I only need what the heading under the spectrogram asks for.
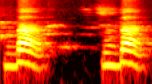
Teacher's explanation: tongue is resting lower, but only the lips are touching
